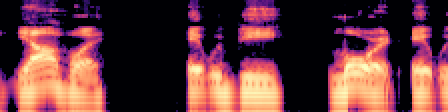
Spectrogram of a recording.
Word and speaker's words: Yahweh: I believe Yahweh is our best understanding. I reject the idea that it was originally Yehovah or Yehovah, but put that aside.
